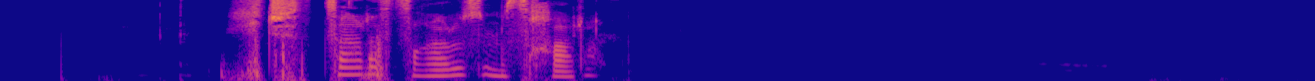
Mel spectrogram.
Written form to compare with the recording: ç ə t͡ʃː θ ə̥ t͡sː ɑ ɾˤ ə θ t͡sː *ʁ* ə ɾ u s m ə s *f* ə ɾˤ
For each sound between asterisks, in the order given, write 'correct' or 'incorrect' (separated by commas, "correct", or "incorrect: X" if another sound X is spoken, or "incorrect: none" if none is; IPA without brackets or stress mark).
correct, incorrect: χ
